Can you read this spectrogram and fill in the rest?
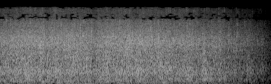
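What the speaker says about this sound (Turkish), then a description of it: "Aniden bastıran fırtınanın getirdiği şiddetli yağmur, dolu ve yıldırımlar" Heavy rain mixed with hail pours down during a violent storm near Düsseldorf and Euskirchen in Germany, a dense, loud, unbroken roar of pelting that fades slightly at the end.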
